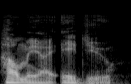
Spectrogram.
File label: Tauren Male Warrior NPC Greeting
